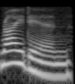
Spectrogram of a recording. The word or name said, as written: write-in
